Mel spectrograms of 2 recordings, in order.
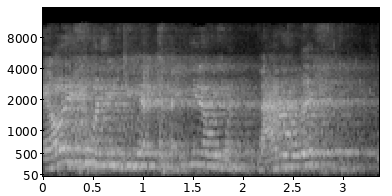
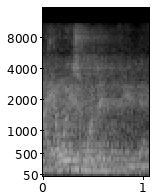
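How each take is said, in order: First: 'lateral lift' hissed through a slushy lateral lisp, higher; spray 'always' and 'lift' sideways in a wet lisp. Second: Said in the usual way. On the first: Shown as a demonstration. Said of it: "give him, like, a lateral lisp".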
